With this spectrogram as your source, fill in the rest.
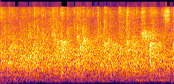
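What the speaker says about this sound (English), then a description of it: "Let us give a big round of applause." A lecture audience gives a steady round of applause after a memorial lecture, dense and even clapping filling the whole moment with no voices.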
